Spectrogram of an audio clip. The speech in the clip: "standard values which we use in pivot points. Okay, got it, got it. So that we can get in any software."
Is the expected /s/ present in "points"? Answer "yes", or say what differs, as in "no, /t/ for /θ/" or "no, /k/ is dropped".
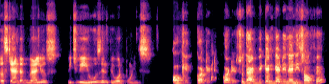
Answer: yes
